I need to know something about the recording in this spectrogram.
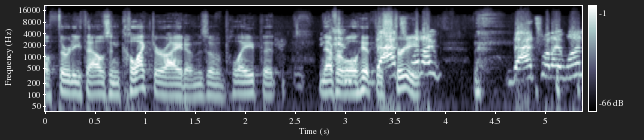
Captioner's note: laughs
